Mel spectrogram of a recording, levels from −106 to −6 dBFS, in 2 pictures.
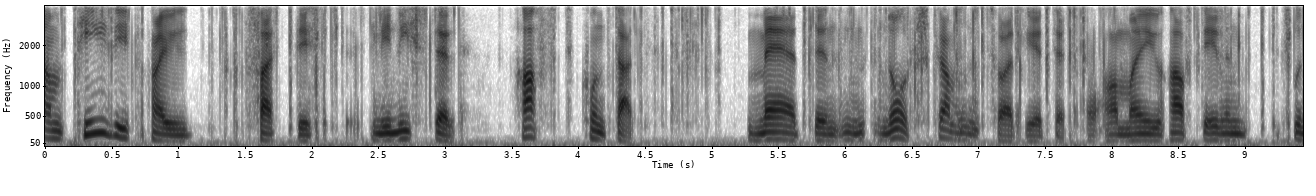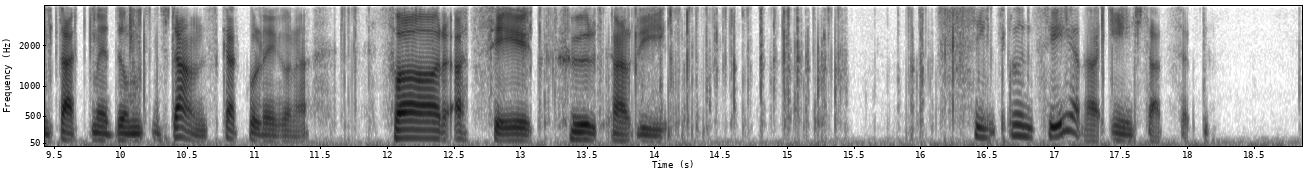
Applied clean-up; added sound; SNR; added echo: neural diffusion model UNIVERSE++.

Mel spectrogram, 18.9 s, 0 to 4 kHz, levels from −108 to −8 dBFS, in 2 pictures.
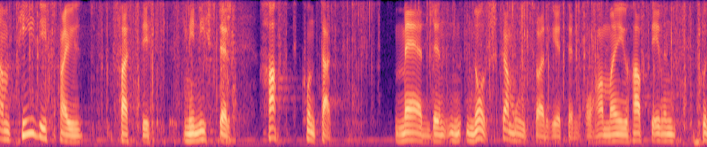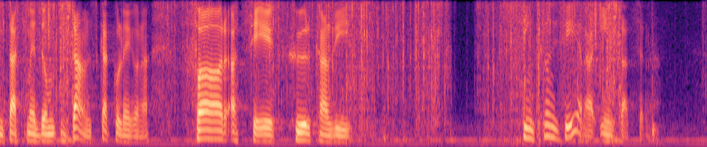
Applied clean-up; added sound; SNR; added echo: none; Crumpling, crinkling; 14 dB; none.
